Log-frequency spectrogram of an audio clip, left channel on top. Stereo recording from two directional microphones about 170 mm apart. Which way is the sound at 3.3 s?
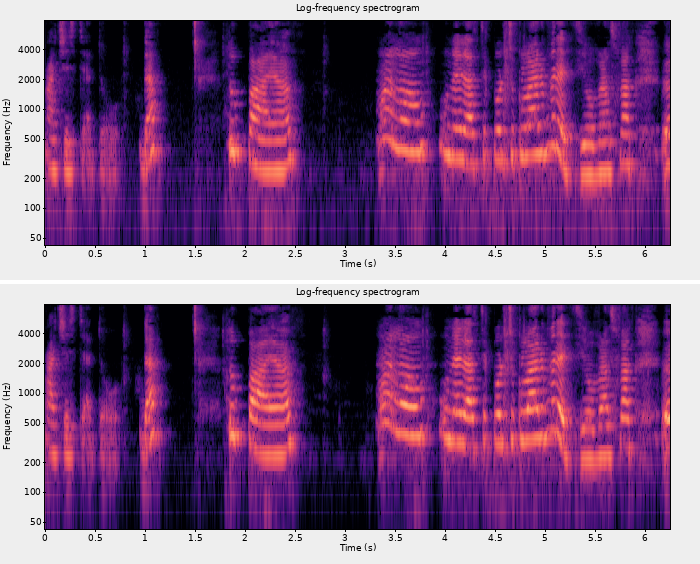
15° left (ahead or behind).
